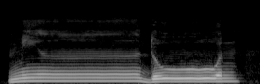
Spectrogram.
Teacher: فإذا انتهى صوت الغنة المطولة النون المخفاة يعني، عندئذ نقرع بطرف ألسنتنا مخرج الدال هكذا، من دون.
